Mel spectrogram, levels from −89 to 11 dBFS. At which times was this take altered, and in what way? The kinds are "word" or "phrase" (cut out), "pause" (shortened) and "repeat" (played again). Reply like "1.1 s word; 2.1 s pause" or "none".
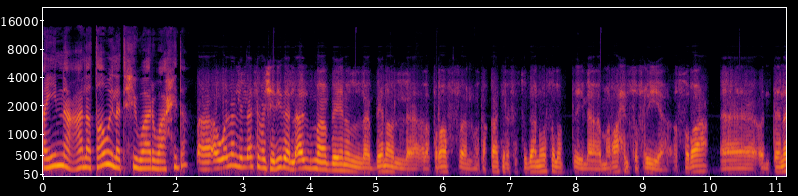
10.0 s pause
